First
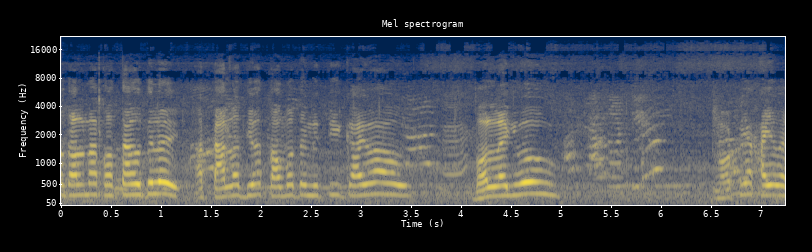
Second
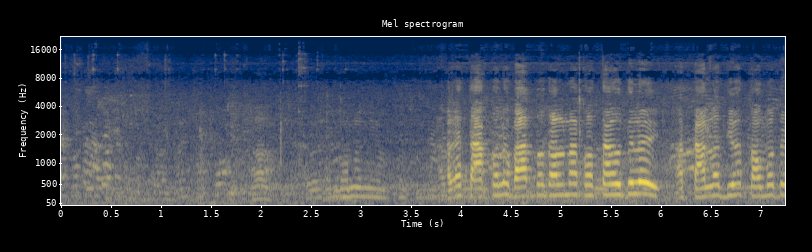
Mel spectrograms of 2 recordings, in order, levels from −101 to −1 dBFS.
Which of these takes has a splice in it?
second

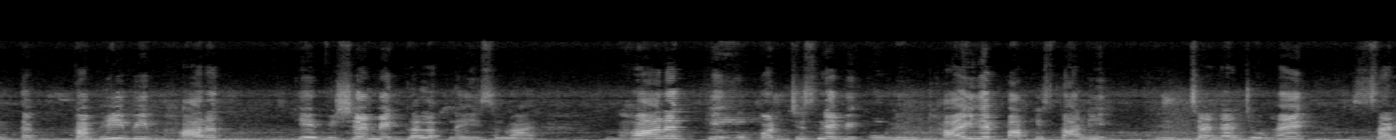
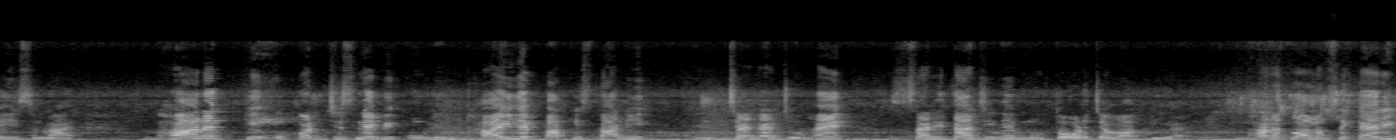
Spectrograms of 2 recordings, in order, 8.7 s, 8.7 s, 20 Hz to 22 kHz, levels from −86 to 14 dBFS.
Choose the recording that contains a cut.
second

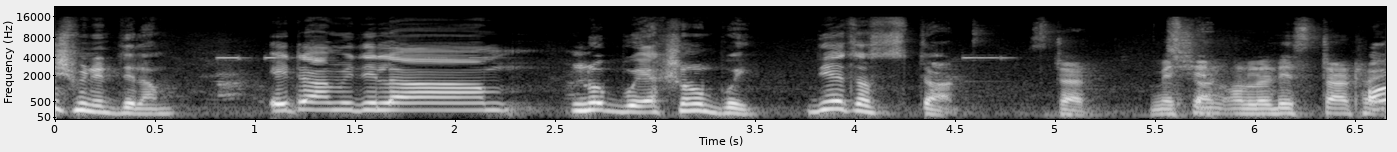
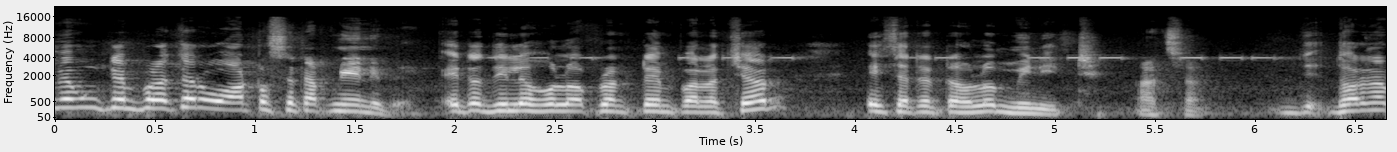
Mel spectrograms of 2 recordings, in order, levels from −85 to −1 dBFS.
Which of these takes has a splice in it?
second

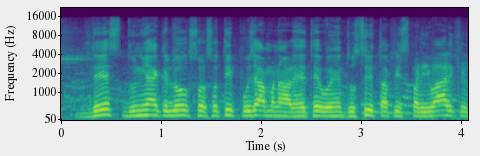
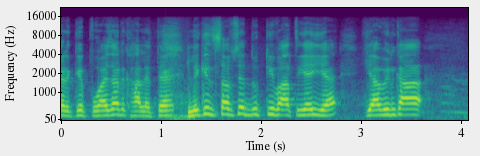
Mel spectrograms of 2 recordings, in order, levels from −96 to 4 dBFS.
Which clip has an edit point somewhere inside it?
second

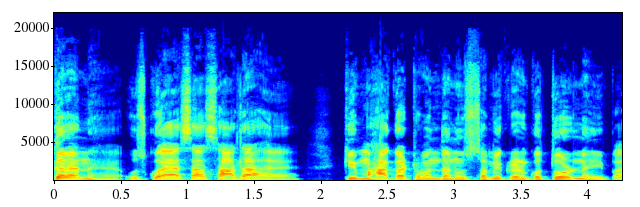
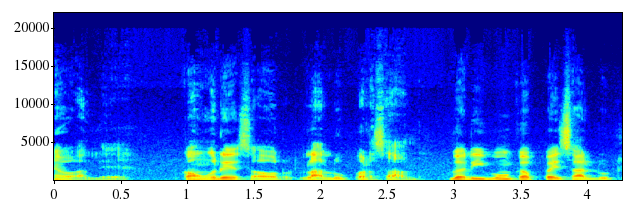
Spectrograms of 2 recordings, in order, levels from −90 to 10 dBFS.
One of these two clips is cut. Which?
second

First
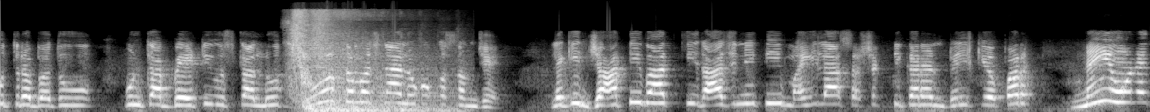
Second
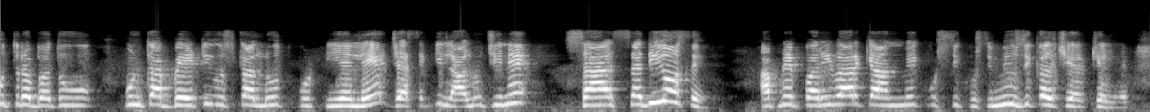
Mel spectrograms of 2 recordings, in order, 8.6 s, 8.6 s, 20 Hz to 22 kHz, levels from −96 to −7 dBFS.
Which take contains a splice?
first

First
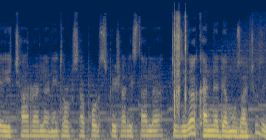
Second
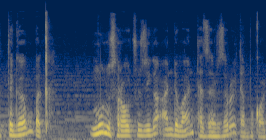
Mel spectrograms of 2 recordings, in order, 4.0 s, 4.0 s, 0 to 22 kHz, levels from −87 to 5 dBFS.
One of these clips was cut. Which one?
first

